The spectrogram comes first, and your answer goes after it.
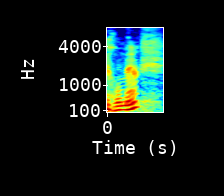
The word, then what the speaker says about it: Romain: Alors Romain, c'est comme le prénom, hein, Romain.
